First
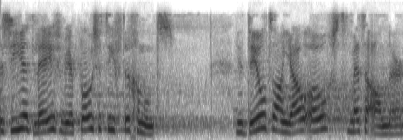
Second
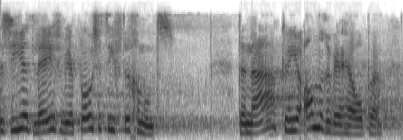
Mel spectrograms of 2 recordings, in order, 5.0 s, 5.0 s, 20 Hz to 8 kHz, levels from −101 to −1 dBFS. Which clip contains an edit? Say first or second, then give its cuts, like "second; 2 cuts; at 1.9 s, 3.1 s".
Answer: first; 1 cut; at 2.9 s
